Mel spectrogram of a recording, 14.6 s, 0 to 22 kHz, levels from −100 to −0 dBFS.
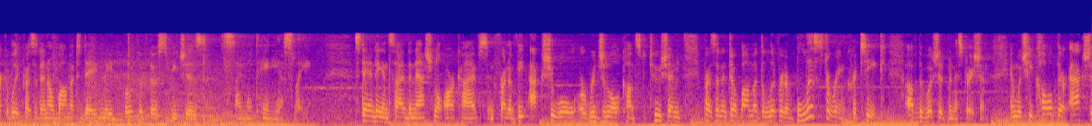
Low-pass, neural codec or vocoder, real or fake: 7.2 kHz; none; real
